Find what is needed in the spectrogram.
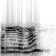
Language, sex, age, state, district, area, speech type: Tamil, female, 18-30, Tamil Nadu, Mayiladuthurai, rural, conversation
